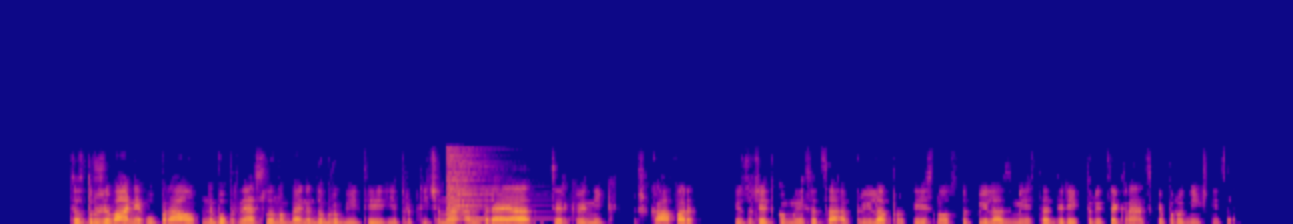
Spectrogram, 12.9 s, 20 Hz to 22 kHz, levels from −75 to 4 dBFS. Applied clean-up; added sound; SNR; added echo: none; Gong; 8 dB; none.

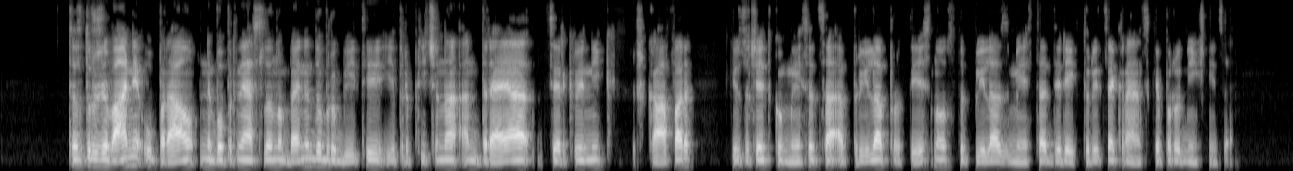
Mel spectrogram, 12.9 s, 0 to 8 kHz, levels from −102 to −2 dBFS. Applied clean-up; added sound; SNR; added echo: none; none; none; none.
